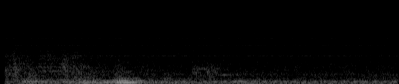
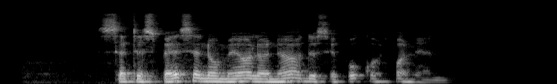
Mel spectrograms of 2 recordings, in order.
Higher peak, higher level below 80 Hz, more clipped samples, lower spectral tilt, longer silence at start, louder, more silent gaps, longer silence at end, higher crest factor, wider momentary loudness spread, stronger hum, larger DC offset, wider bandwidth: second, -30 dBFS vs -2 dBFS; about the same, -54 dBFS vs -58 dBFS; neither; about the same, -6 dB/octave vs -6.5 dB/octave; second, 0.05 s vs 1 s; second, -50 LUFS vs -20 LUFS; neither; second, 0 s vs 1.15 s; about the same, 18 dB vs 20 dB; about the same, 14 LU vs 15 LU; neither; neither; about the same, 11 kHz vs 11.5 kHz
